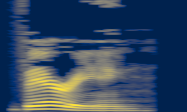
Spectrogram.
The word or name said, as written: varying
